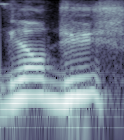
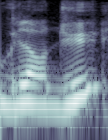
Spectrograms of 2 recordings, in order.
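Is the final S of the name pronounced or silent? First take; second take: pronounced; silent. First: The final S sound is pronounced. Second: The final S sound is silent. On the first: "Je sais pas si je dois prononcer le S ou pas" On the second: "ou pas"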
